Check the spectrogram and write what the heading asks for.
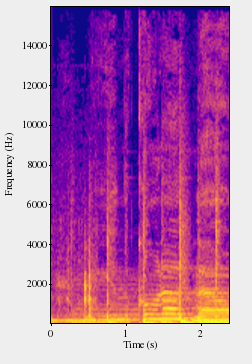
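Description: Background music with a beat and a bass line, fading in and growing louder.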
